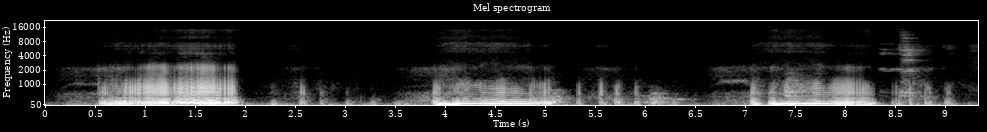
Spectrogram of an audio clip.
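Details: Cat snoring: loud, low, rasping inhaled snores with a rumbling buzz, three long breaths about three seconds apart, each followed by softer clicking exhalations in a quiet room.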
